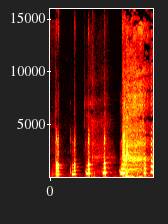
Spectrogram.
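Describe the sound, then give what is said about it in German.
A voice imitates a clucking hen: four short, evenly spaced clucks, then a longer, louder squawking cluck and two quick final clucks, all fairly loud. “das war eine Henne.”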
